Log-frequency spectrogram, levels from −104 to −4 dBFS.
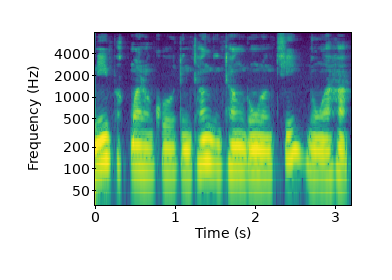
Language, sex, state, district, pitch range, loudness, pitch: Garo, male, Meghalaya, West Garo Hills, 95-120 Hz, -16 LUFS, 100 Hz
